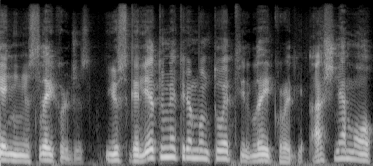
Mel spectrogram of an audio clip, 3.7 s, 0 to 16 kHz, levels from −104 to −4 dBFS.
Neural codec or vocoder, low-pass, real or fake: codec, 44.1 kHz, 2.6 kbps, SNAC; 14.4 kHz; fake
